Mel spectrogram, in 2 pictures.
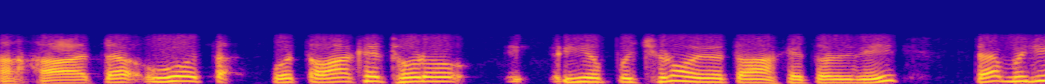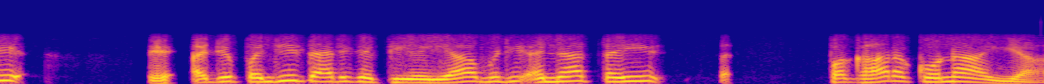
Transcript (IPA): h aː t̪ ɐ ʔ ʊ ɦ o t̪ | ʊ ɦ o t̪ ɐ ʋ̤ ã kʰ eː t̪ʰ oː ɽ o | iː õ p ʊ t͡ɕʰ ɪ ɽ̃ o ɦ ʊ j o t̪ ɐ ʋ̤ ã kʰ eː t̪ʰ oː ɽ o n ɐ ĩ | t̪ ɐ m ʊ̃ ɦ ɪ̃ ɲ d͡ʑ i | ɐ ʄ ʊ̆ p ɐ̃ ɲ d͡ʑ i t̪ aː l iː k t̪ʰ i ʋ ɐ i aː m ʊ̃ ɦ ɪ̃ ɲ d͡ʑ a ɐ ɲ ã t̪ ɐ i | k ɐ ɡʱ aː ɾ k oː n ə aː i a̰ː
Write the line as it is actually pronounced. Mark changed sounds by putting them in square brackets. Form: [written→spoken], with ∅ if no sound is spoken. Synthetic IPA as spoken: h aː t̪ ɐ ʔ ʊ ɦ o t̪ | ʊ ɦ o t̪ ɐ ʋ̤ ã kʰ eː t̪ʰ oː ɽ o | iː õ p ʊ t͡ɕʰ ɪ ɽ̃ o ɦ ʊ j o t̪ ɐ ʋ̤ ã kʰ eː t̪ʰ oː ɽ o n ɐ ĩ | t̪ ɐ m ʊ̃ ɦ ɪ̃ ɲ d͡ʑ i | ɐ ʄ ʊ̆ p ɐ̃ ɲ d͡ʑ i t̪ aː [l→ɾ] iː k t̪ʰ i ʋ ɐ i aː m ʊ̃ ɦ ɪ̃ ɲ d͡ʑ [a→i] ɐ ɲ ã t̪ ɐ i | [k→p] ɐ ɡʱ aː ɾ k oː n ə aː i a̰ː

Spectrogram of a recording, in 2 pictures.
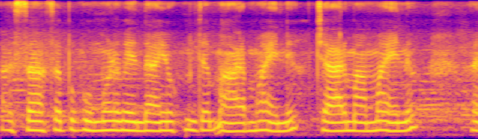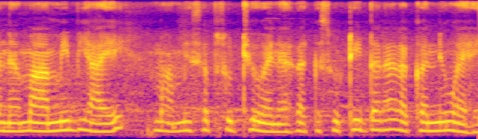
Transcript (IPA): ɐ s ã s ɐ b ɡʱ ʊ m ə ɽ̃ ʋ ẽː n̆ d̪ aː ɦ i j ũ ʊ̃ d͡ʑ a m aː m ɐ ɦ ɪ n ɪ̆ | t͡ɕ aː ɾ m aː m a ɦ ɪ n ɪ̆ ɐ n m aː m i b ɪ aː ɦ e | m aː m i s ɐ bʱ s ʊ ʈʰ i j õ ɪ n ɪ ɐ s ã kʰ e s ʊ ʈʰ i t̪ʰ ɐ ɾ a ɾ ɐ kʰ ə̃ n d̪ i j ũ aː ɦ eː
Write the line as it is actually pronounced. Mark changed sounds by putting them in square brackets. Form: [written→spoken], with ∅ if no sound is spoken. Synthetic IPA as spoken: ɐ s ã s ɐ b ɡʱ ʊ m ə ɽ̃ ʋ ẽː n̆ d̪ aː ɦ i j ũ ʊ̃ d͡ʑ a m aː m [ɐ→a] ɦ ɪ n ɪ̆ | t͡ɕ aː ɾ m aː m a ɦ ɪ n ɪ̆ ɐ n m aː m i b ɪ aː ɦ e | m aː m i s ɐ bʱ s ʊ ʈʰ i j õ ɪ n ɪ ɐ s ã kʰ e s ʊ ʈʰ i [t̪ʰ→t̪] ɐ ɾ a ɾ ɐ kʰ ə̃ n d̪ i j ũ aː ɦ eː

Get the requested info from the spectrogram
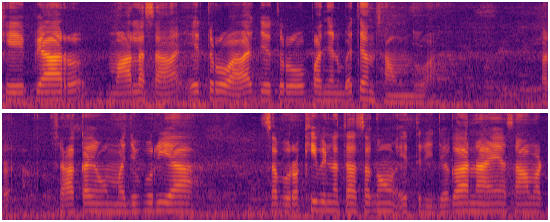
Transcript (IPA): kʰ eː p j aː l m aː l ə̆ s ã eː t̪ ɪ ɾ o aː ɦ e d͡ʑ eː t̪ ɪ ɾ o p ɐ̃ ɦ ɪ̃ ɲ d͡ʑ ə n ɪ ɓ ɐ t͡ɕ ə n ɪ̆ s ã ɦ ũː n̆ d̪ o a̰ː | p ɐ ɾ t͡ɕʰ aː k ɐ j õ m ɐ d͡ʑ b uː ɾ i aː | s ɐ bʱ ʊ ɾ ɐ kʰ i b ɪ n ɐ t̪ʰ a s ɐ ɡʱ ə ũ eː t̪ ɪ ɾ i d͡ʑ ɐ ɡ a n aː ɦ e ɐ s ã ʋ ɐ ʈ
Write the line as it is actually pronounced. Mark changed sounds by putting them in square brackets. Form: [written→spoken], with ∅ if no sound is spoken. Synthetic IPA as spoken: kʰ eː p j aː [l→ɾ] m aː l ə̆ s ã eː t̪ ɪ ɾ o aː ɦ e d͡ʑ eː t̪ ɪ ɾ o p ɐ̃ ɦ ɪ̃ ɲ d͡ʑ ə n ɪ ɓ ɐ t͡ɕ ə n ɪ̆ s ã ɦ ũː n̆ d̪ o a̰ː | p ɐ ɾ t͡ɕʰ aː k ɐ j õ m ɐ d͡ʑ b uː ɾ i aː | s ɐ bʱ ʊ ɾ ɐ kʰ i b ɪ n ɐ t̪ʰ a s ɐ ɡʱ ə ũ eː t̪ ɪ ɾ i d͡ʑ ɐ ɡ a n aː ɦ e ɐ s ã ʋ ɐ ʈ

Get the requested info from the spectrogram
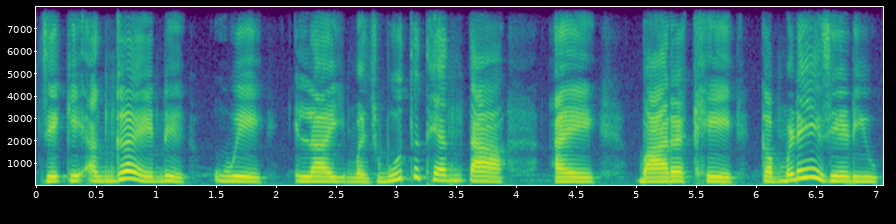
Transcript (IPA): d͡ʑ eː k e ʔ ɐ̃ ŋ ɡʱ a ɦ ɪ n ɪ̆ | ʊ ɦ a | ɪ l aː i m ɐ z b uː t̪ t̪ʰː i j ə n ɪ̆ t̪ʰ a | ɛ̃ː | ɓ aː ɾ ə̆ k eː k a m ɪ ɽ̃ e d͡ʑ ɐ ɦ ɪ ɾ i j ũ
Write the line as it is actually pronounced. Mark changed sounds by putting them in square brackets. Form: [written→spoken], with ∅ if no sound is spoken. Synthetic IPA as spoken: d͡ʑ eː k e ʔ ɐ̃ ŋ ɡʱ [a→ə] ɦ ɪ n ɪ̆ | ʊ ɦ [a→e] | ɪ l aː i m ɐ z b uː t̪ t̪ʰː i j ə n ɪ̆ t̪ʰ a | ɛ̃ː | ɓ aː ɾ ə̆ [k→kʰ] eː k [a→ɐ] m ɪ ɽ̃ e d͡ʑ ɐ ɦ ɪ [ɾ→ɽ] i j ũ

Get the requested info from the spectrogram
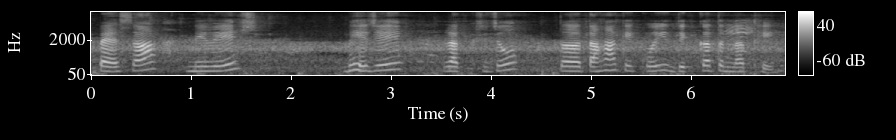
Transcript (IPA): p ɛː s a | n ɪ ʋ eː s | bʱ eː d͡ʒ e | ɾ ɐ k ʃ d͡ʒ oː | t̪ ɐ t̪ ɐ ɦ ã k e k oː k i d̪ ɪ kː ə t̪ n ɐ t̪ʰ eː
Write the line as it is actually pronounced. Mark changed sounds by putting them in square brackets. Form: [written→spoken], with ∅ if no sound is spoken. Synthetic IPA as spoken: p ɛː s a | n ɪ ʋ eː [s→ʃ] | bʱ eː d͡ʒ e | ɾ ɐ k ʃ d͡ʒ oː | t̪ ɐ t̪ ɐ ɦ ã k e k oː [k→∅] i d̪ ɪ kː ə t̪ n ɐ t̪ʰ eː

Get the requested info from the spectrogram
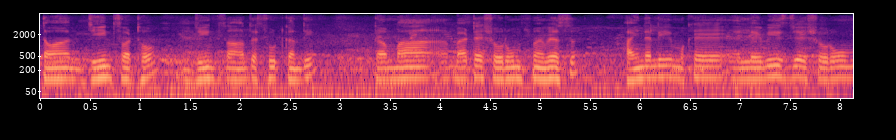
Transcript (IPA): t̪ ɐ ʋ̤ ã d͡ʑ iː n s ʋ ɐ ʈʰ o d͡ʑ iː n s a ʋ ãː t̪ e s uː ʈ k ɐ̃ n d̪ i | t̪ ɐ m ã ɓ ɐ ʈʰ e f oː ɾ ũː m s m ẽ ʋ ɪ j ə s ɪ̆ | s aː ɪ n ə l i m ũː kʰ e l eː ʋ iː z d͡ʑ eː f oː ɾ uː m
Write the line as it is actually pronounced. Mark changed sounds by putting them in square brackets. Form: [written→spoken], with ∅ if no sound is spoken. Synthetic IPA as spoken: t̪ ɐ ʋ̤ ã d͡ʑ iː n s ʋ ɐ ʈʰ o d͡ʑ iː n s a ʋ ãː t̪ e s uː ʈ k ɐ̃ n d̪ i | t̪ ɐ m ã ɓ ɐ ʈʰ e [f→ʃ] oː ɾ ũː m s m ẽ ʋ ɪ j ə s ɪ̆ | [s→f] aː ɪ n ə l i m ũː kʰ e l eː ʋ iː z d͡ʑ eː [f→ʃ] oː ɾ uː m

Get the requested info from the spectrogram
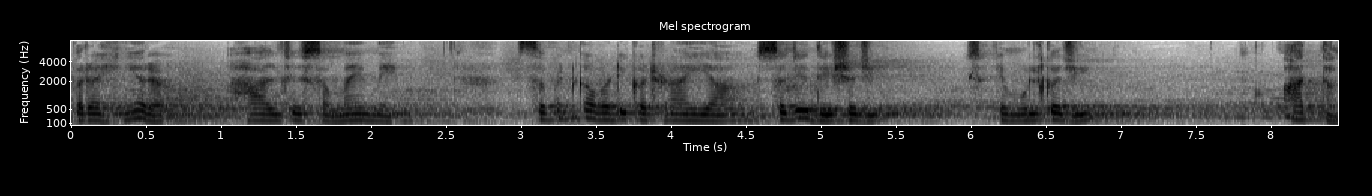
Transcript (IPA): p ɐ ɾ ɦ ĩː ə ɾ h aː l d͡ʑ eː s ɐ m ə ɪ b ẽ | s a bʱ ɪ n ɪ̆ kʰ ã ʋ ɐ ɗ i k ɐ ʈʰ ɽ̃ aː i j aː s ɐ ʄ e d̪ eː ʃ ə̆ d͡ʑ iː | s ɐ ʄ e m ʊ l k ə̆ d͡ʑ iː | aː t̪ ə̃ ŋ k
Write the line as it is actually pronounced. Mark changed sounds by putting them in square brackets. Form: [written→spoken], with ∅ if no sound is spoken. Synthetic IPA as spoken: p ɐ ɾ ɦ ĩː ə ɾ h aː l d͡ʑ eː s ɐ m ə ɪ [b→m] ẽ | s [a→ɐ] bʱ ɪ n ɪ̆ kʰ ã ʋ ɐ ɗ i k ɐ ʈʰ ɽ̃ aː i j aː s ɐ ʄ e d̪ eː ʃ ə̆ d͡ʑ iː | s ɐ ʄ e m ʊ l k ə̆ d͡ʑ iː | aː t̪ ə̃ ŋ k

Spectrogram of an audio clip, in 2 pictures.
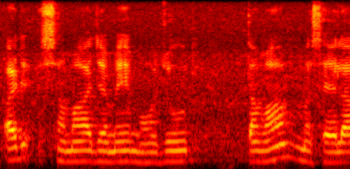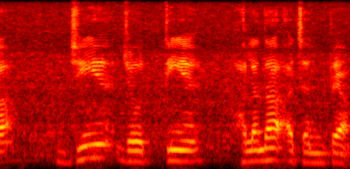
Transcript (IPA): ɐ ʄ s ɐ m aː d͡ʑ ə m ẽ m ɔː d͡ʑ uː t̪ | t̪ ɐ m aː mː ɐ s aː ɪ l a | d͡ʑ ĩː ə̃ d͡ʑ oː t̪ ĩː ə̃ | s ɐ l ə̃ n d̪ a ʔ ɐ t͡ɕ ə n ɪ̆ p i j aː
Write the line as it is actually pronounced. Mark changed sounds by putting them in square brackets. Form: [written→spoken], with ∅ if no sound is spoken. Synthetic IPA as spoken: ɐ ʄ s ɐ m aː d͡ʑ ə m ẽ m ɔː d͡ʑ uː [t̪→d̪] | t̪ ɐ m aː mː ɐ s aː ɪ l a | d͡ʑ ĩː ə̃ d͡ʑ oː t̪ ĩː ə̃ | [s→h] ɐ l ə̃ n d̪ a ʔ ɐ t͡ɕ ə n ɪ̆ p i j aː

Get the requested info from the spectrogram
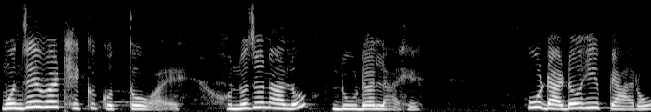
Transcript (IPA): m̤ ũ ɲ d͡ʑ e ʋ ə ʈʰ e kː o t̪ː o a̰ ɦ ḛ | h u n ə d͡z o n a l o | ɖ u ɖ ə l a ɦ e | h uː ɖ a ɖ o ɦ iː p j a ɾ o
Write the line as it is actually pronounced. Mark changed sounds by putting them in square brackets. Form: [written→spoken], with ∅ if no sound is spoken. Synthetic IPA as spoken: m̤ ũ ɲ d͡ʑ e ʋ ə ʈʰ e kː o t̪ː o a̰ ɦ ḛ | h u n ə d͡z o n a l o | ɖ u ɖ ə l a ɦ e | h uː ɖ a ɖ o ɦ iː p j a ɾ o

